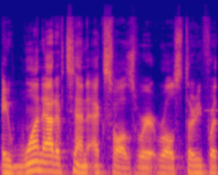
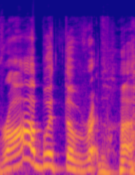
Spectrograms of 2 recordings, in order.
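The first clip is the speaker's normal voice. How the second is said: voice breaking mid-word, jumping high; 8 semitones higher, 3 dB louder than usual. A speaker announcing an incoming raid and greeting Rob, voice cracking. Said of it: "my voice is cracking".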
